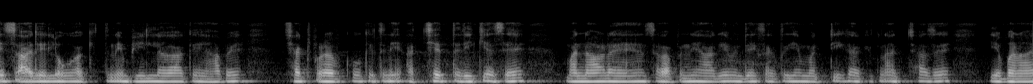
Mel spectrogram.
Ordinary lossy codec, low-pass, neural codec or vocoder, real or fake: none; 7.2 kHz; none; real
